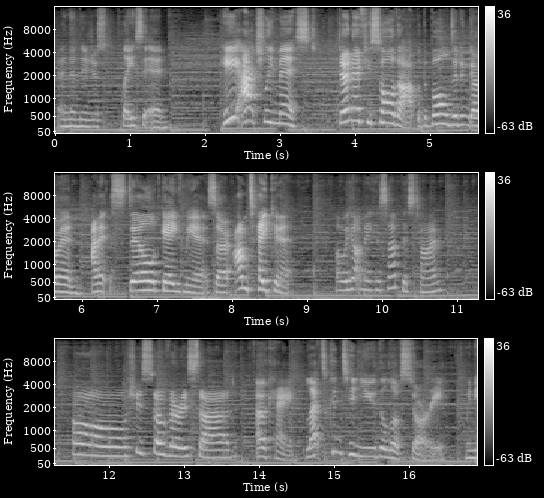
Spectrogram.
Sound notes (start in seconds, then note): none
